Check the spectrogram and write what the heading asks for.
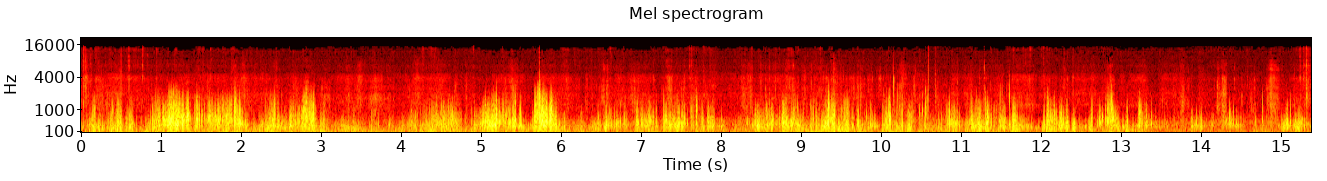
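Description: Wind buffeting the microphone in uneven gusts, mixed with footsteps on loose rock and gravel as the wearer walks downhill.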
